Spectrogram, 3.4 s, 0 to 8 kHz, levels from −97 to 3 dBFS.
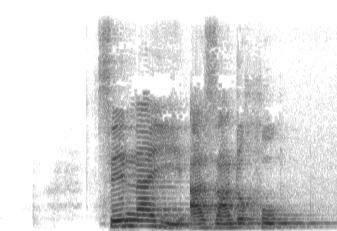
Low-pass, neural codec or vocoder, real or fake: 7.2 kHz; none; real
